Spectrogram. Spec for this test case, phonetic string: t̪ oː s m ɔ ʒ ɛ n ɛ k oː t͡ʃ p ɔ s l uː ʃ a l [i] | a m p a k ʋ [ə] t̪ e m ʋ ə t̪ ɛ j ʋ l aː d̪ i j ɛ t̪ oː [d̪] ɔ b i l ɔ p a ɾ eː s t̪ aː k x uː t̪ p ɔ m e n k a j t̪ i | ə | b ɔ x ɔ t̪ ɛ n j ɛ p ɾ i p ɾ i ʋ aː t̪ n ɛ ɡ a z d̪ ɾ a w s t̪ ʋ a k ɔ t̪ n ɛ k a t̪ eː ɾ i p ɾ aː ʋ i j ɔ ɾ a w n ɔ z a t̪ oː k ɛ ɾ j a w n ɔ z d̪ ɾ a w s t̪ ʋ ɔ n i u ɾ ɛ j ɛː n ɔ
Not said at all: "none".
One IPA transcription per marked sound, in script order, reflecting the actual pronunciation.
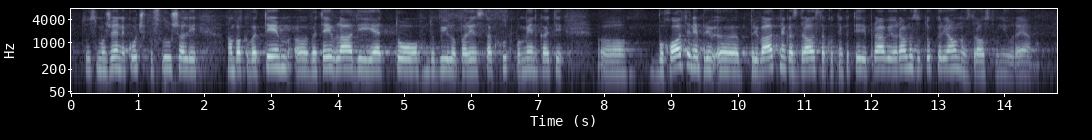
i, ə, d̪

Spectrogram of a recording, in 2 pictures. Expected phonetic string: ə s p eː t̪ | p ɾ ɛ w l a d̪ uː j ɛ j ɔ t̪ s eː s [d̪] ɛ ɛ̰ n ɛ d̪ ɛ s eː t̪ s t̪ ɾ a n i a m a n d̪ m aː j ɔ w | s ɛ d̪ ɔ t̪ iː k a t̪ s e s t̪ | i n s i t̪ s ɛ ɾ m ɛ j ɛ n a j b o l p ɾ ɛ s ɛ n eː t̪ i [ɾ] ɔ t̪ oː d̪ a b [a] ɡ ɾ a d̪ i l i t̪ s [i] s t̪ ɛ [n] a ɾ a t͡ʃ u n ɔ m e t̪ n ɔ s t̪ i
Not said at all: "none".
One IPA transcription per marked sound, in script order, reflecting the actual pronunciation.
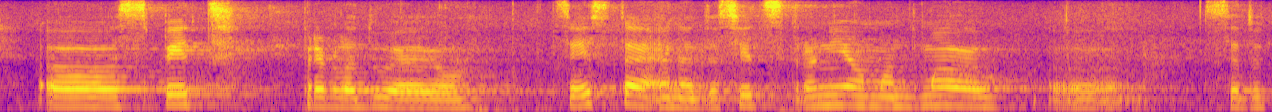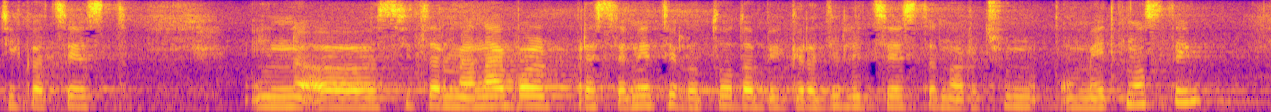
t̪, l, i, e, n

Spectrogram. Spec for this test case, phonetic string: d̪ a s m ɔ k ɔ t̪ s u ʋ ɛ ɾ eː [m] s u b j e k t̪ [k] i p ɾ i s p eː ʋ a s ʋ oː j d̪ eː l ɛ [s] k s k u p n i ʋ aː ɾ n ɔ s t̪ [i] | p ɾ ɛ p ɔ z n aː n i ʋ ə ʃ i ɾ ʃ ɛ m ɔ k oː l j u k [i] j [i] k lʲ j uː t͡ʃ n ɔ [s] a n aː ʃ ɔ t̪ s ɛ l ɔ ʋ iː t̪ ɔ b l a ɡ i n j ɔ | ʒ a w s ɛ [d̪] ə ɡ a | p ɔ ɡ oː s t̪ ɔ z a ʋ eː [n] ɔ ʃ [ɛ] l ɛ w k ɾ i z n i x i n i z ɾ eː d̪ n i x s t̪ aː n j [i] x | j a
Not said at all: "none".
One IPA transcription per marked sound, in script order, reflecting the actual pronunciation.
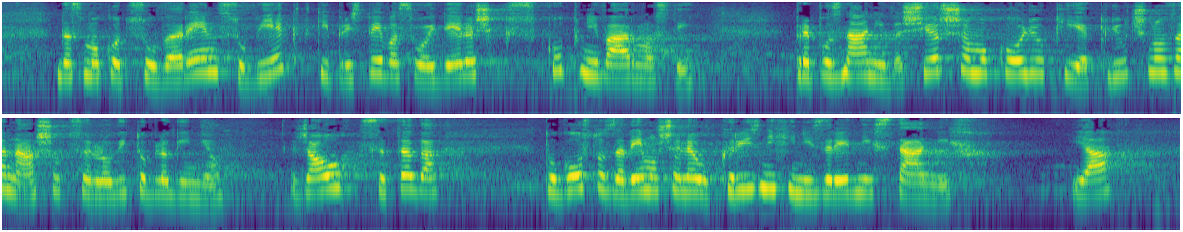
n, k, ʃ, i, i, ɛ, z, t̪, m, ɛ, i

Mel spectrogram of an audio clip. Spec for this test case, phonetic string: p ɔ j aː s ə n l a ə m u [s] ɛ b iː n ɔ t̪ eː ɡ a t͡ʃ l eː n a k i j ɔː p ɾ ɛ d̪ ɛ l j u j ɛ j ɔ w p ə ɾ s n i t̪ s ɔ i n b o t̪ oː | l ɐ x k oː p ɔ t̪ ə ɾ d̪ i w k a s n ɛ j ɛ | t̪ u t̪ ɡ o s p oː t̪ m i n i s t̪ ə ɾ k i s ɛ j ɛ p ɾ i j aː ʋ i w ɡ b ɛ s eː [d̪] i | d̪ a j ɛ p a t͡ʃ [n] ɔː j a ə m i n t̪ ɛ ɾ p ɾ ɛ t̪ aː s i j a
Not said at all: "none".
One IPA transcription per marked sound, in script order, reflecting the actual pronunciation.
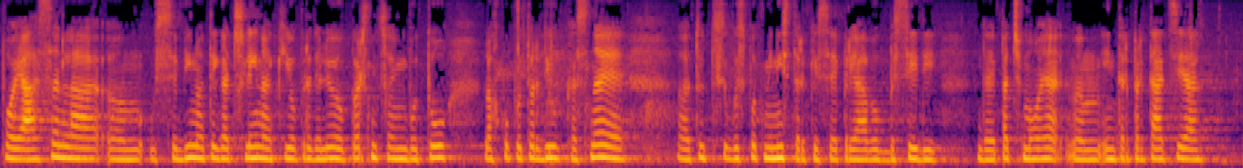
s, d̪, m

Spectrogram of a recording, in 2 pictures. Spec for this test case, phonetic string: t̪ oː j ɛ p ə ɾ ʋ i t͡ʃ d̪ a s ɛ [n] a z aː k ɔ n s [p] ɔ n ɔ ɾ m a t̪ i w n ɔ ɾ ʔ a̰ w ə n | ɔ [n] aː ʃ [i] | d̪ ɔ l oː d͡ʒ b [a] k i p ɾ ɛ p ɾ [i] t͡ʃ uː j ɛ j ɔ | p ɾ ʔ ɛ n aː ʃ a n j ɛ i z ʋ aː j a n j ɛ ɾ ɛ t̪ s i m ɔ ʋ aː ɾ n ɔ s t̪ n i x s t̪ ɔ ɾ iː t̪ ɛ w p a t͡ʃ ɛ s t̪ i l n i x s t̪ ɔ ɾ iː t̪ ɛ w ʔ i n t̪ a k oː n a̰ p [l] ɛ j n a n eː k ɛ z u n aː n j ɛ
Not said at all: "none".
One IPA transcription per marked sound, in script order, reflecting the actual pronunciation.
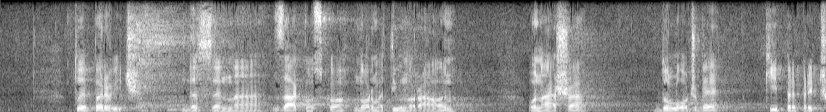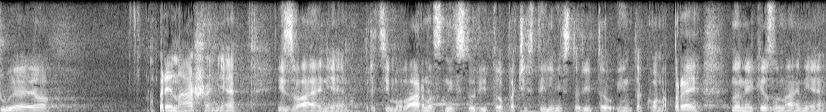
n, k, n, a, ɛ, ɛ, ɾ

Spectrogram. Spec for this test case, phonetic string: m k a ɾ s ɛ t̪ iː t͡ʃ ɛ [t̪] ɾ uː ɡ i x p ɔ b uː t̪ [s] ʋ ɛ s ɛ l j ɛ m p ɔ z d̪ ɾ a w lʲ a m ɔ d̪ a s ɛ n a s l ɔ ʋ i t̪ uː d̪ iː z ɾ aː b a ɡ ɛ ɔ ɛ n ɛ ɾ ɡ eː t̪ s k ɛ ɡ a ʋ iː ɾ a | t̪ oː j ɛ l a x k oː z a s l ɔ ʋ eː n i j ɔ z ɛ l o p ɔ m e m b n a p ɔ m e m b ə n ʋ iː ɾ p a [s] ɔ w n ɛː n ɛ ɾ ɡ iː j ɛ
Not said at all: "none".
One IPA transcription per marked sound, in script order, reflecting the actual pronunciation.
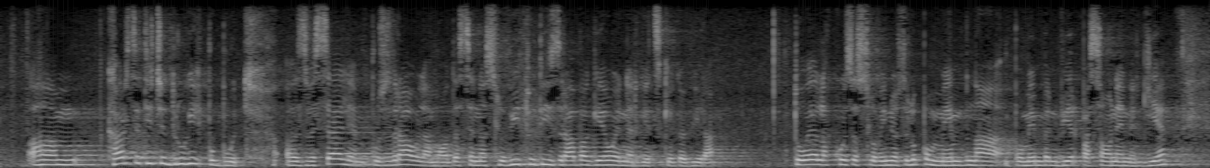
d̪, z, s

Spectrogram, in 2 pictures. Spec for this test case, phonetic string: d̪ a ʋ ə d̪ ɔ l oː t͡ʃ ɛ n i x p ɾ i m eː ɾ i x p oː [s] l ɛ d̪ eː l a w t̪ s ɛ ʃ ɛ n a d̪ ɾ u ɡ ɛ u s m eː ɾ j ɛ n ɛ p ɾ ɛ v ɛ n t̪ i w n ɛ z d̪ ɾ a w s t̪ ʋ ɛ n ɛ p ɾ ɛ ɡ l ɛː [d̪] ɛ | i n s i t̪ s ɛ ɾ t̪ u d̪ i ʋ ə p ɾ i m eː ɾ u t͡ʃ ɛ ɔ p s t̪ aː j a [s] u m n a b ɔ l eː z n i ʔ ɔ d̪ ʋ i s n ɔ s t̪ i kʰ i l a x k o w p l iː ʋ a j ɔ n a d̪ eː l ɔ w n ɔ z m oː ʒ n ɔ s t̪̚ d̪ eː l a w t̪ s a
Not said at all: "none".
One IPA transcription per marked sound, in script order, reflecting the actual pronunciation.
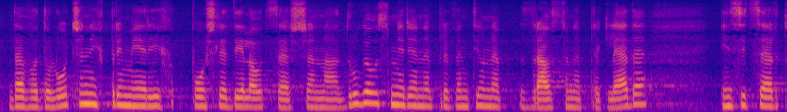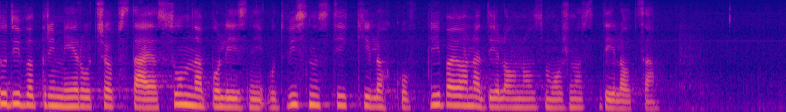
ʃ, d̪, s

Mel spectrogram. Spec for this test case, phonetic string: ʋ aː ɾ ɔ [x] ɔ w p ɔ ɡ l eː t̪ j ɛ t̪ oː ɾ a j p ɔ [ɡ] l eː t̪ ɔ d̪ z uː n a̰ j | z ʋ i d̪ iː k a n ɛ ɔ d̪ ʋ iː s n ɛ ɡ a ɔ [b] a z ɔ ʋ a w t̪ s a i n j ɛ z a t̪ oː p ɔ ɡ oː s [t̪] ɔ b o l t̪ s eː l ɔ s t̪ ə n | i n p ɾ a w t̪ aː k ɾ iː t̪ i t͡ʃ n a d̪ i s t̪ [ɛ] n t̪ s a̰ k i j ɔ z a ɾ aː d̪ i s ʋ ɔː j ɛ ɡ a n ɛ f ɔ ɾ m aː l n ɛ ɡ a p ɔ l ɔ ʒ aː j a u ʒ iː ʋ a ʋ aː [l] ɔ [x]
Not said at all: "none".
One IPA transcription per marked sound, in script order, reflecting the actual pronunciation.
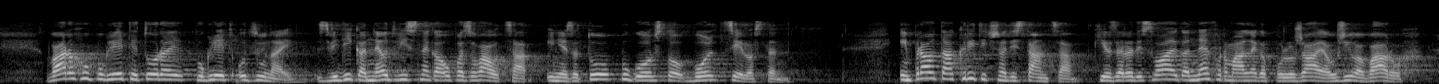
x, ɡ, p, t̪, a, ɾ, x

